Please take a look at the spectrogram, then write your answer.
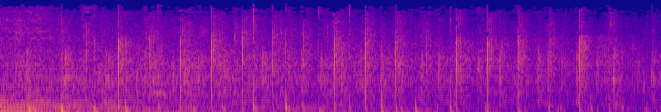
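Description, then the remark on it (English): An audience at a morning service applauds with a steady patter of overlapping hand claps, sharp individual claps popping out now and then. The clapping holds at a moderate level throughout with no talking. “Come on now, give them a great clap offering this morning.”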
